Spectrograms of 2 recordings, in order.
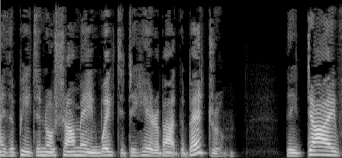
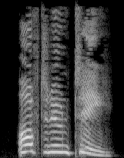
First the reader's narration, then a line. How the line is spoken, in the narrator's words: he shouted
